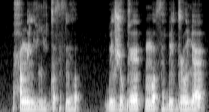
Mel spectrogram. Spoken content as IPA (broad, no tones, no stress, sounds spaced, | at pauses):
ħ ʊ ŋ ø lʲ i̤ ʎ i̤ ɡ ʊ θ ə̤ θ lʲ o̤ | b ʏ lʲ ʒ u ɡ ʏ | m o θ ə̤ b ɪ lʲ ɡ ɹ ʊ ʎ œ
